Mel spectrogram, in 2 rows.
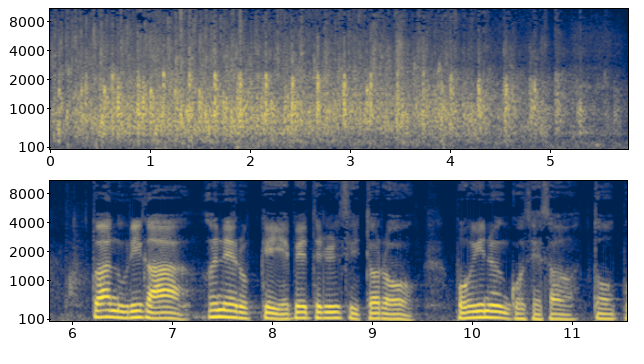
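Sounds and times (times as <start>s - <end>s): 
audience applauding: 0.0s - 6.1s
speech: 6.2s - 11.5s.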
